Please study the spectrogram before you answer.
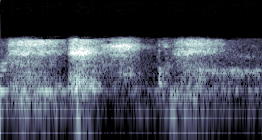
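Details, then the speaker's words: Child with hiccups after whistling: a sudden, sharp catch of breath against quiet room noise, then a fainter second catch; whistling doesn't stop them. "Do you have the hiccups? Wow, who taught you that? I just have them."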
